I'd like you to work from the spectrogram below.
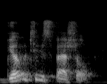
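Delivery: ordinary delivery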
